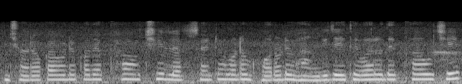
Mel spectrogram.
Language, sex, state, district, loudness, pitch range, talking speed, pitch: Odia, female, Odisha, Khordha, -15 LUFS, 210-235 Hz, 155 wpm, 225 Hz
